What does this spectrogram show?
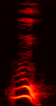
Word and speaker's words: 勿: This character, pronounced fourth tone 勿, often appears on signage, prohibiting some action or activity.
